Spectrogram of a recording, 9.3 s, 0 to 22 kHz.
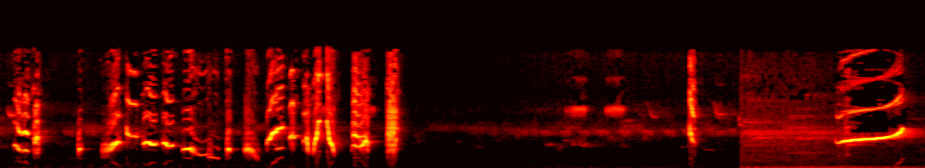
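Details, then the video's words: Luring call of a female Oriental magpie-robin used to excite males and attract wild birds: a fast jumble of chirps and whistles for four seconds, then quiet, a soft hum and one long rising whistle. "Chòe than mái mới nhất 2023 kích trống dụ bổi nhanh ra giọng, file bẫy bánh tẻ"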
